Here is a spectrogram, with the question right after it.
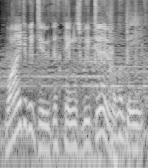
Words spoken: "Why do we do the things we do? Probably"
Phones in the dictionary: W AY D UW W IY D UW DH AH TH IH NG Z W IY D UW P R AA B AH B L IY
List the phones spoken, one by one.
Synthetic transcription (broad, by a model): W AY D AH W IY D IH DH AH TH IH NG Z W IY D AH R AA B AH B L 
